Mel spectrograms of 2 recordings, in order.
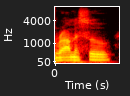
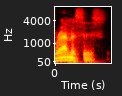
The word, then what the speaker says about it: Ramesu: And this one, Ramesu, or Rameses, as people pronounce it, but Ramesu will be Ra gives birth to him, or Ra bore him.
